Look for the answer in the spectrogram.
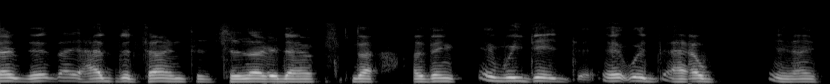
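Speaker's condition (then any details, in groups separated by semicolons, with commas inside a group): Cerebral palsy; speech impediment, rehearsed words for clarity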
